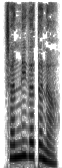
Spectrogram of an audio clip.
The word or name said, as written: ಚೆನ್ನಿಗತನ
